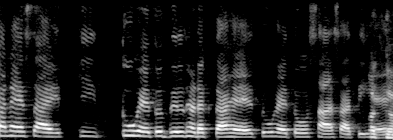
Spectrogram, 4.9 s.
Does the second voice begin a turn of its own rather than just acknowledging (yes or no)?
yes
